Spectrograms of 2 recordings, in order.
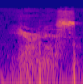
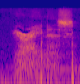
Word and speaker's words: Uranus: that I'm going to pronounce it Uranus and not Uranus because I'd hate for this planet to be the butt of so many jokes and plus I think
